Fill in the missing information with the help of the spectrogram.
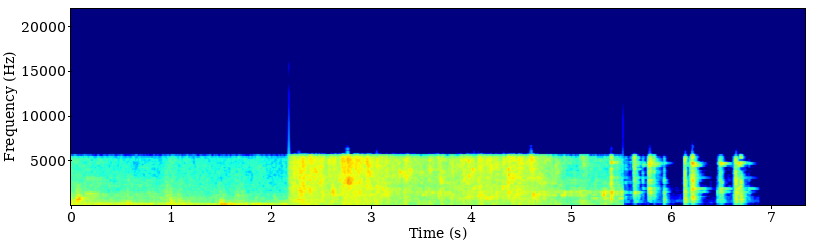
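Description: Shower head spraying water: a loud, even hiss of running water starts suddenly about two seconds in, then breaks into a few short chopped bursts and cuts off near the end.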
